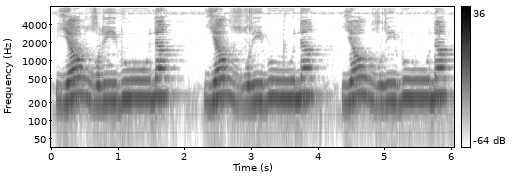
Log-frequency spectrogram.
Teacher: ضاد کی آواز بہت موٹی اور نرم ہوتی ہے اور جماؤں سے نکلتی ہے.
